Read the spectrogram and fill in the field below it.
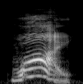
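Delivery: high, loud surprised question; a squeaky little why; asked. A narrator's reading. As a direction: circle asking, high and loud. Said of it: "asked one of the circles".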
